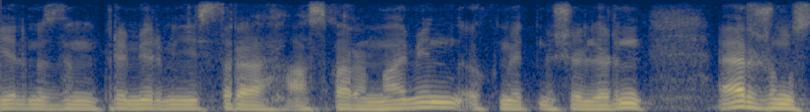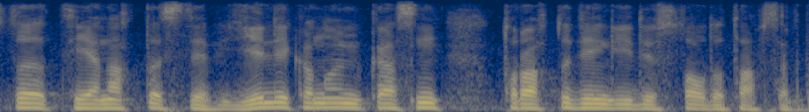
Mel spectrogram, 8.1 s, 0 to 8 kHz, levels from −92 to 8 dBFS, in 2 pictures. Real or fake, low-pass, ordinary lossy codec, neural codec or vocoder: real; 7.2 kHz; Opus, 16 kbps; none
